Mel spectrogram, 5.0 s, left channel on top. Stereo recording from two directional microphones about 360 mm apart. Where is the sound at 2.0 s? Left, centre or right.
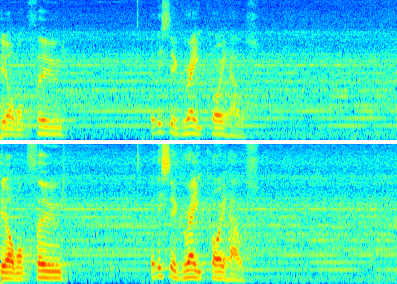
Centre.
